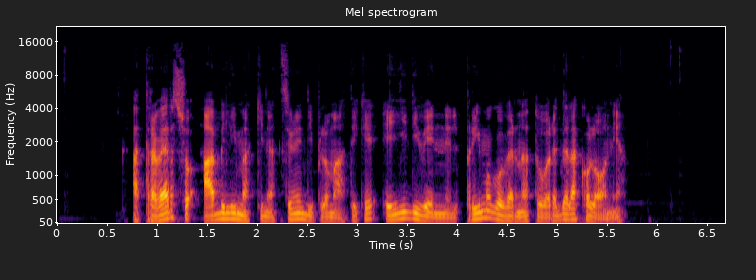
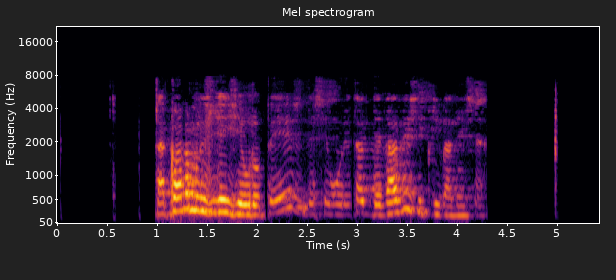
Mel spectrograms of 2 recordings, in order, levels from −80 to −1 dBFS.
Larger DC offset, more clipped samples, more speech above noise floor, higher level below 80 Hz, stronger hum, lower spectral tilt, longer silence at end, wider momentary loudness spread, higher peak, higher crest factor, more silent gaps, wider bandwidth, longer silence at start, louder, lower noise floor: neither; neither; second, 51 dB vs over 73 dB; first, -48 dBFS vs -66 dBFS; neither; about the same, -7 dB/octave vs -6 dB/octave; second, 1 s vs 1.15 s; second, 11 LU vs 24 LU; about the same, -2 dBFS vs -2 dBFS; about the same, 20 dB vs 18 dB; neither; first, 14.5 kHz vs 8 kHz; second, 0.75 s vs 1 s; second, -21 LUFS vs -17 LUFS; second, -71 dBFS vs under -90 dBFS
